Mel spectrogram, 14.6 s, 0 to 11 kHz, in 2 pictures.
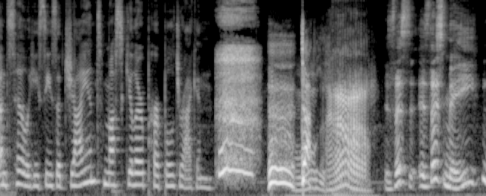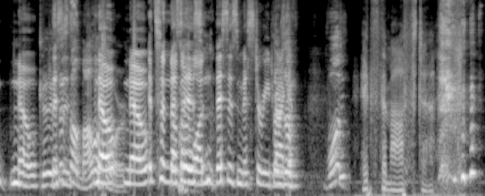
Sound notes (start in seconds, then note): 3.3 gasps; 4.0 horny noise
